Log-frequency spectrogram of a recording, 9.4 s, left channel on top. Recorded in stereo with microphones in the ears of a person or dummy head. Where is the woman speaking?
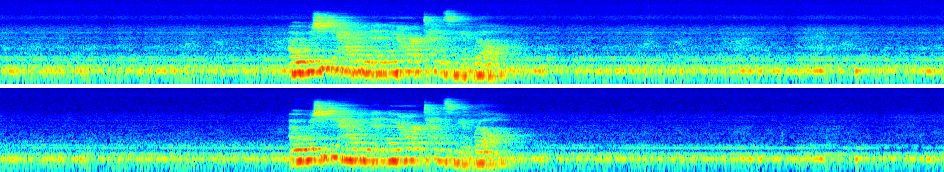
40° left (ahead or behind), 1.8 m; by 5.1 s 40° right (ahead or behind), 0.6 m.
